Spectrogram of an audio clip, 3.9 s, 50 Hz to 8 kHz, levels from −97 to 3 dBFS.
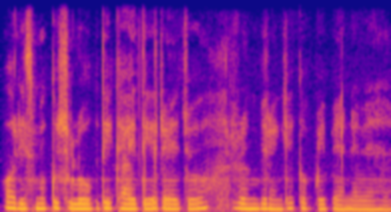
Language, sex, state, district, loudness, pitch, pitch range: Hindi, female, Maharashtra, Mumbai Suburban, -16 LUFS, 185 Hz, 180-195 Hz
